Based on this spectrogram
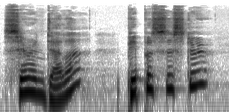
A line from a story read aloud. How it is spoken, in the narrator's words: Giulietta said brightly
